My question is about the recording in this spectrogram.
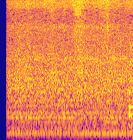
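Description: Steady low hum of an elevator car in motion, with a few faint steady tones above the drone.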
